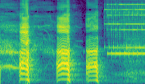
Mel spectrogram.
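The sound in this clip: An office telephone ringing at a chamber of commerce community building, a bright, steady electronic ring following a few short bursts of voice.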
